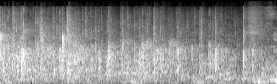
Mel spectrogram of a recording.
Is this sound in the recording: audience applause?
yes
